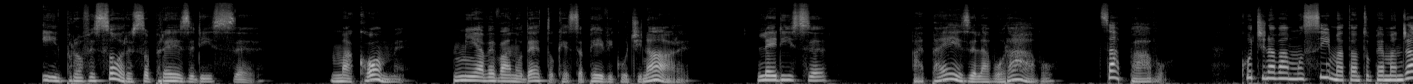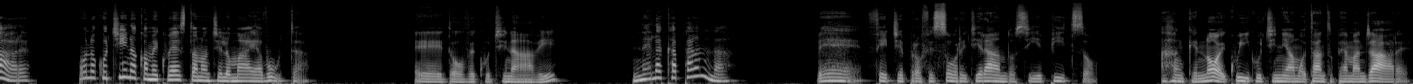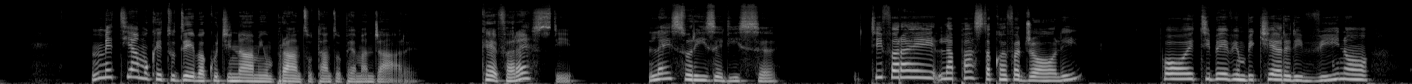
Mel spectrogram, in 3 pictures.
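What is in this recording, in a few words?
Italian dynamisch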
